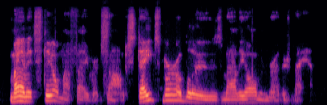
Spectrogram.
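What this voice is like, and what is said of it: Southern American accent. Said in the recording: “I am a huge Southern. ... I don't have this accent for nothing, buddy.”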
